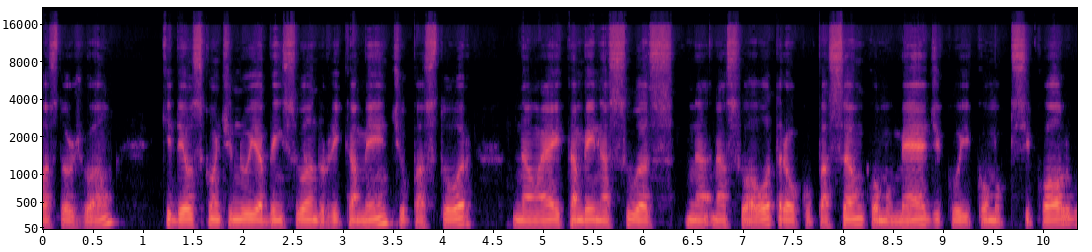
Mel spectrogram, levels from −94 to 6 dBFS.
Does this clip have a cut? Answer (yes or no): no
